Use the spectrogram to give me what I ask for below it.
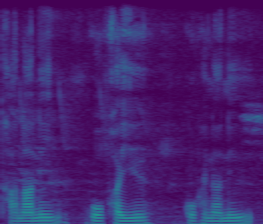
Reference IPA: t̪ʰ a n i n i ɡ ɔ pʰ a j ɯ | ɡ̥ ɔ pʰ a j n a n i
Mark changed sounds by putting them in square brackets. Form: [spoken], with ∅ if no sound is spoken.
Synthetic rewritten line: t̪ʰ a n [a] n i ɡ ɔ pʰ a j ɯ | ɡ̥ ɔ pʰ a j n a n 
